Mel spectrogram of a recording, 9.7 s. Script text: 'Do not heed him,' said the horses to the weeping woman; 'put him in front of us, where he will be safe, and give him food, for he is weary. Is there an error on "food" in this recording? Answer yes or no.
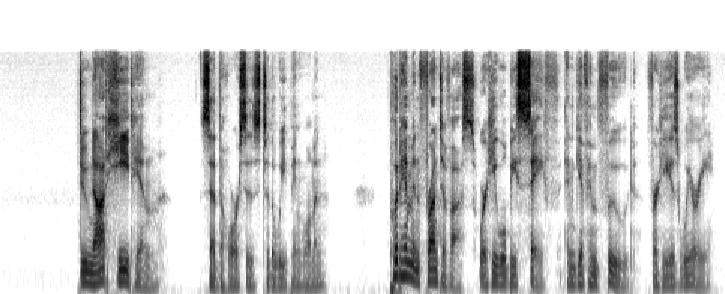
no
